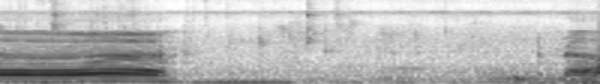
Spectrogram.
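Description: Water splashing and sloshing in a plastic tub as an otter thrashes about catching fish, quieter than a man's drawn-out vocal exclamation that fills the first half-second.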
